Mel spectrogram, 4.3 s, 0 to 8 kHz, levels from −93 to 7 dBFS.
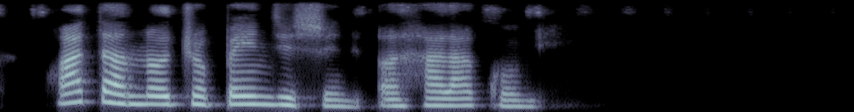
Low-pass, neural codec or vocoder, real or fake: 7.2 kHz; codec, 24 kHz, 0.9 kbps, WavTokenizer, large speech release; fake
